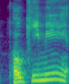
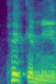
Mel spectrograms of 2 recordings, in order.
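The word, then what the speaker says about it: Pikamee: Pickamee? Pickamee, that's how you say it.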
